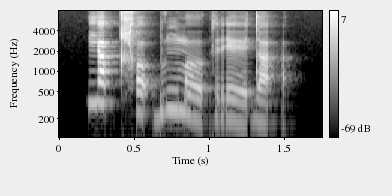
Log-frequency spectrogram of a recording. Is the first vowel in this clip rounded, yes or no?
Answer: no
